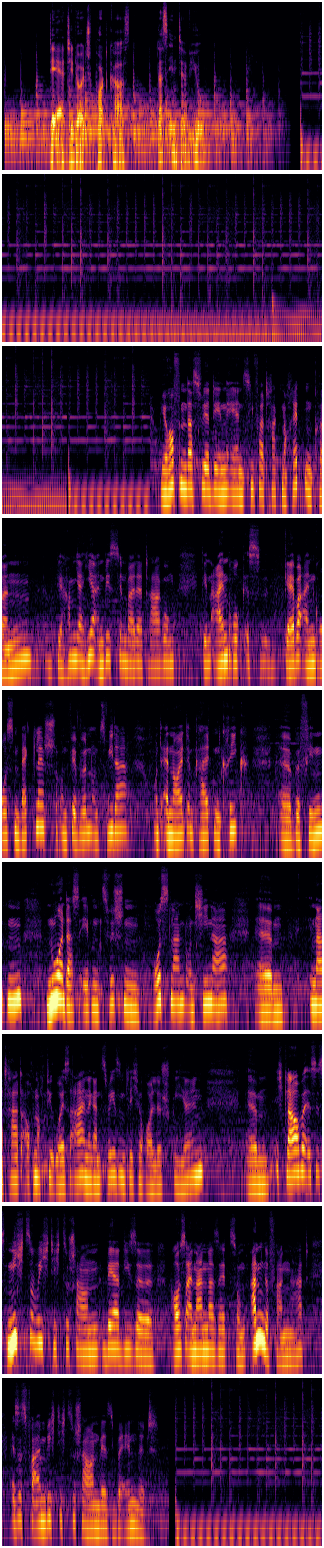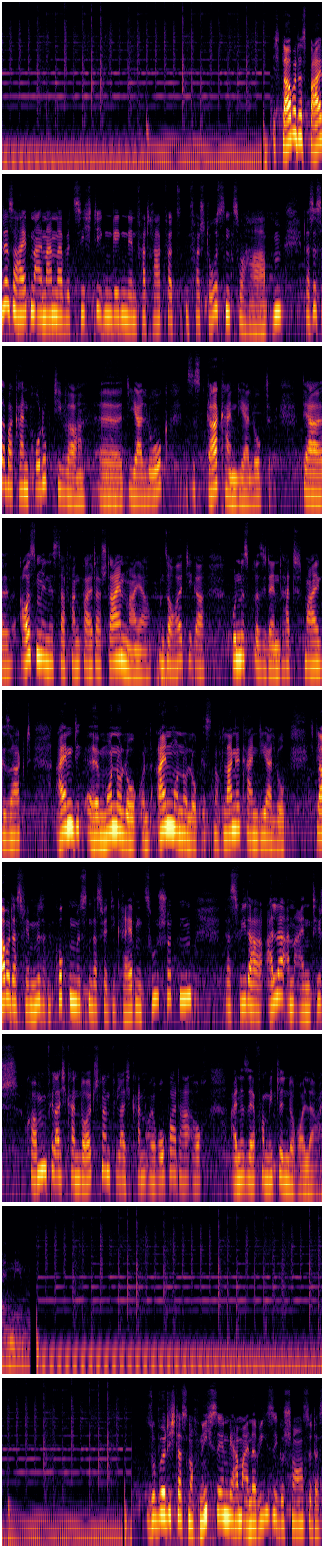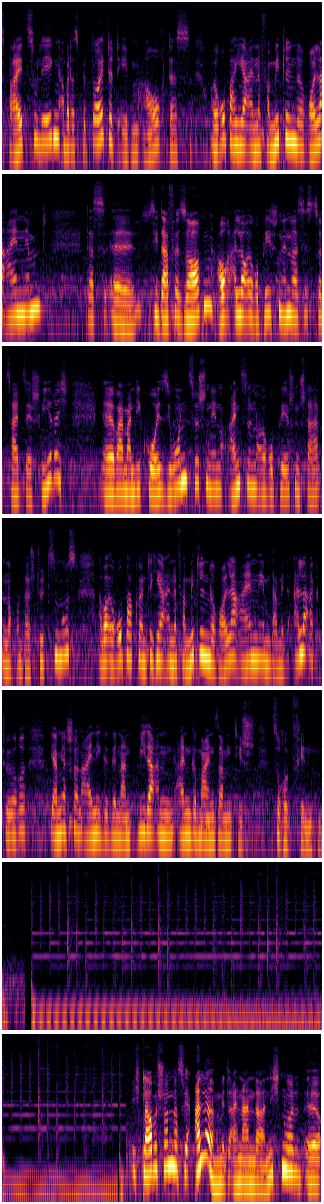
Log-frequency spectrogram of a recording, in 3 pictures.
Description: RT Deutsch hat die Möglichkeit genutzt und sprach mit der SPD-Bundestagsabgeordneten Daniela De Ridder über die Themen Abrüstung und mögliche Gefahren.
